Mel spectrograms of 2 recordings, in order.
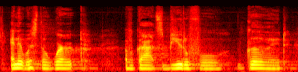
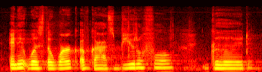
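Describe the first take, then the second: No difference in how they are said.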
